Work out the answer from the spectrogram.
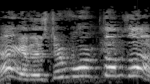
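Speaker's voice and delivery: very high-pitched put-on voice, uncertain. Trying to imitate Gene Shalit giving a rating: Gene Shalit impression. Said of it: "I kept trying to remember what he sounds like".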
